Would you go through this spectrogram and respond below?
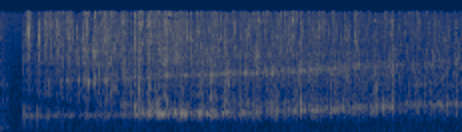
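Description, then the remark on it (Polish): Water pours steadily into a small vase made from a cut bottle, its gurgling tone rising in pitch as the vessel fills over several seconds, with no voices; the water is for cut flowers. “I tak piękniejsze są kwiaty, które za chwilę włożymy do tych wazonów, ale najpierw musimy nalać wody.”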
